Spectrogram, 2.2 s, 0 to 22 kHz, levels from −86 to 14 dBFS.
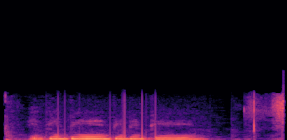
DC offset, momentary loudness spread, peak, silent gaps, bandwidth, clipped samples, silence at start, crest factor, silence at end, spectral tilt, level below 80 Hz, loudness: under 0.1%; 15 LU; -2 dBFS; none; 7.6 kHz; under 0.1%; 0.05 s; 16 dB; 0 s; -5 dB/octave; -46 dBFS; -17 LUFS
